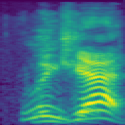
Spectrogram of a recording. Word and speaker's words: Leggett: It's Leggett? Yeah, Legit. that's the I'm legit pretty sure way that of he was pronouncing it. Leggett. Not at U of I. It was always Leggett.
